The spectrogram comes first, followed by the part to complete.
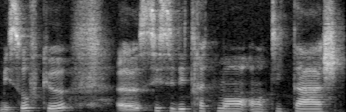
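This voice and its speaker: This woman's voice is fairly low in pitch. Her pitch varies an ordinary amount. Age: 40s. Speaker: cosmetics brand founder. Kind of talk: interview. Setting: office premises.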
